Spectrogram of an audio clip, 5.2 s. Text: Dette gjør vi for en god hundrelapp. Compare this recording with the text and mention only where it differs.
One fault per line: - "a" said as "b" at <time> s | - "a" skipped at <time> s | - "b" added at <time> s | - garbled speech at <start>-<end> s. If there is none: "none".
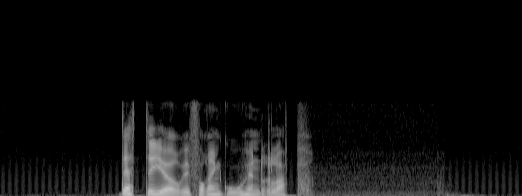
none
